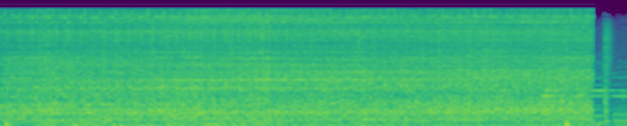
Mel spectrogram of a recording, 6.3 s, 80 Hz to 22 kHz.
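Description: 2018 Volkswagen Tiguan's engine idling steadily, heard with the hood open.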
